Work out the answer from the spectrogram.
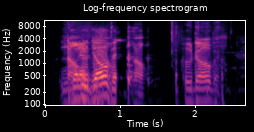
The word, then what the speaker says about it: Khudobin: Hoboden. No. Hudobin. No. Hudobin. It's the D before the B.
